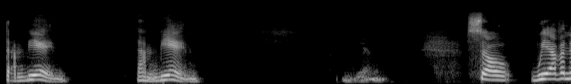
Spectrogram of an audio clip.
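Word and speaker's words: también: pronounce that word tambien we specifically take that e vowel and that gets more punch tambien so we have an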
